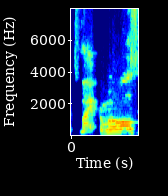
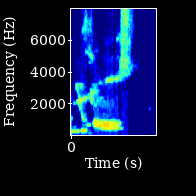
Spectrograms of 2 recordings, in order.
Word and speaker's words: micromole: So the correct way to say U-mole there, it's not a U, it's a micro. It's a micromole.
